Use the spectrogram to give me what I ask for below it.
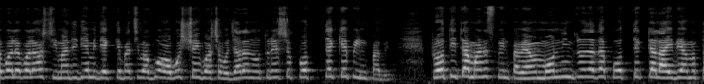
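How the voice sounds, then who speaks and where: A woman hosts a casual live stream. She reads out comments and keeps urging viewers, over and over, to tap, share and mention friends. Her voice is high and she talks fast. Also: fairly bright tone.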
